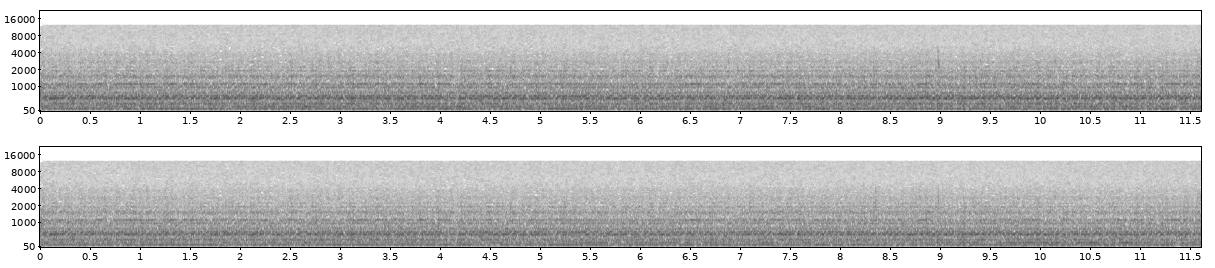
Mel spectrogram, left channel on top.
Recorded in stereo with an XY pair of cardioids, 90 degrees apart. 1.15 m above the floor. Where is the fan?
15° left.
